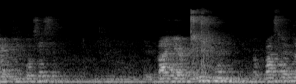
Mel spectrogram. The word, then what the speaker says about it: München: Porque la U se usa como I, la U con diéresis, I, y la H suena como J. Entonces, München, como una J aplastada.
